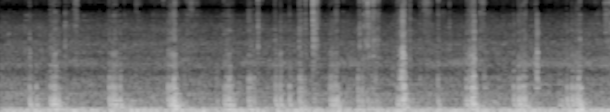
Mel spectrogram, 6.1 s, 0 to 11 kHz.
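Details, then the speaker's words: Beechcraft Baron 56TC control cable pulley spun by hand at annual inspection: sharp, evenly spaced ratcheting clicks about three per second; the pulley is grooved by the cable, suggesting incorrect cable tension, and it is to be replaced. "you can see the indentations of the cable in the pulley that usually means that cable tension's probably not right but if you listen we call this a ratcheting pulley is the way it sounds"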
